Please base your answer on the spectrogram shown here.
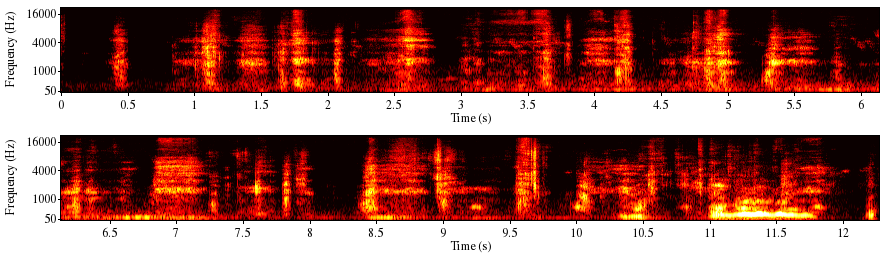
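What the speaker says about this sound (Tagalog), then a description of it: "naririnig na tumatahol si Tag Tagpi" Puppies and dogs bark in short, scattered bursts throughout, close by on a road, with panting and rustling in between and a louder burst near the end.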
